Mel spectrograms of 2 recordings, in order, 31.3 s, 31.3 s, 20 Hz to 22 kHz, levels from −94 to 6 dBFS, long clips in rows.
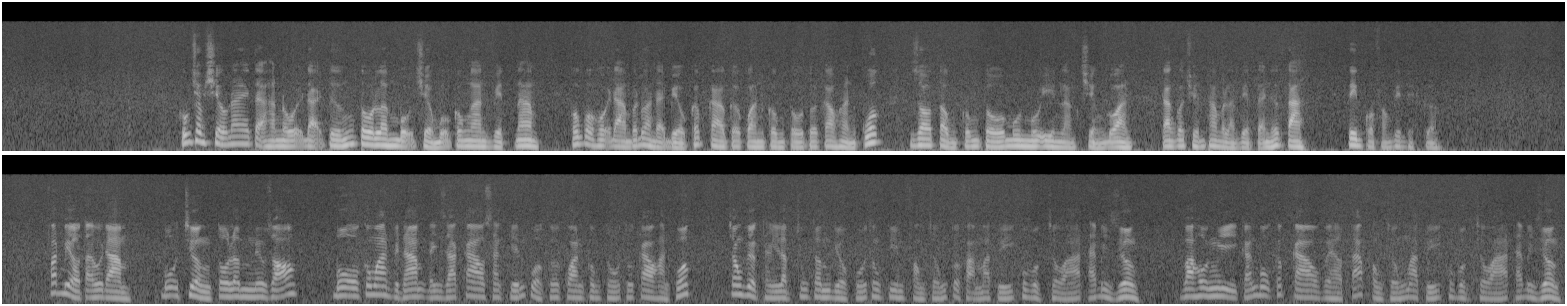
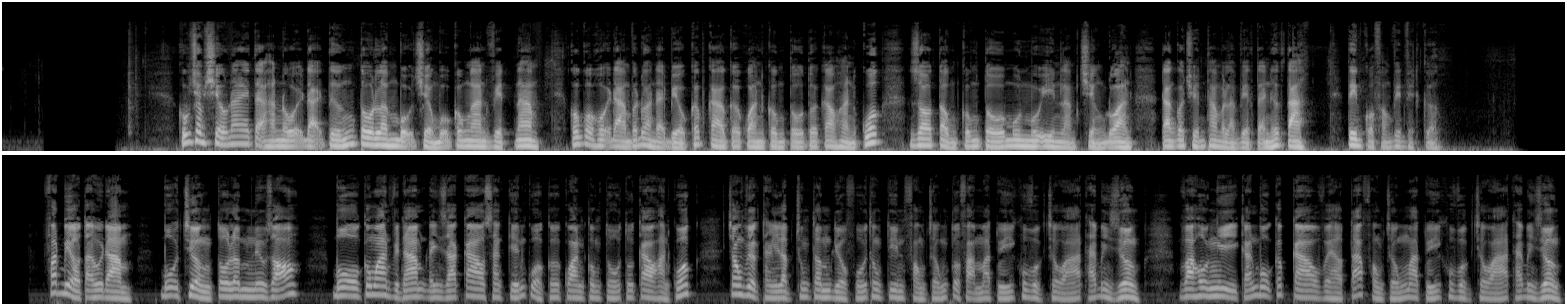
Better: second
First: hiss; noticeable; throughout; 15 dB below the speech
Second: none

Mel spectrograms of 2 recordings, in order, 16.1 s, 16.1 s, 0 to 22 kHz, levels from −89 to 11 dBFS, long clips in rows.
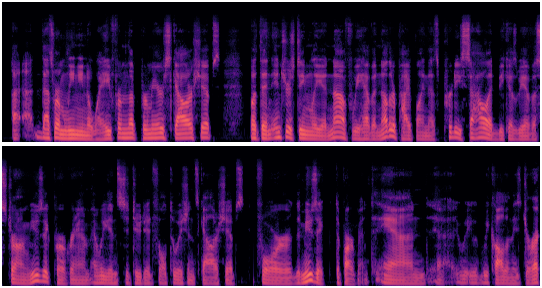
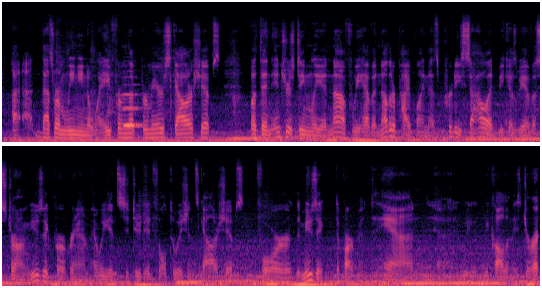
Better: first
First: none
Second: traffic noise; very loud; throughout; as loud as the speech

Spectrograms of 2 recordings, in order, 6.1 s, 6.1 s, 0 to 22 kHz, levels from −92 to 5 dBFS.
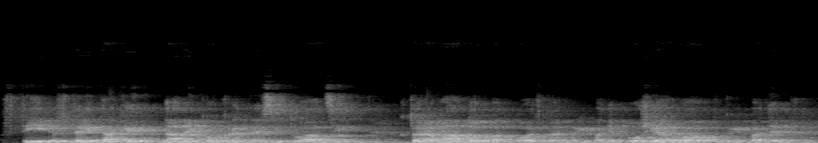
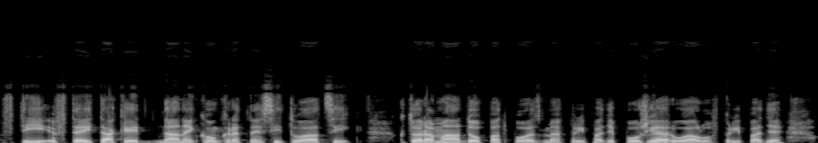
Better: second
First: room echo; noticeable; dies away in 1.5 s // off-mic speech; far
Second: none

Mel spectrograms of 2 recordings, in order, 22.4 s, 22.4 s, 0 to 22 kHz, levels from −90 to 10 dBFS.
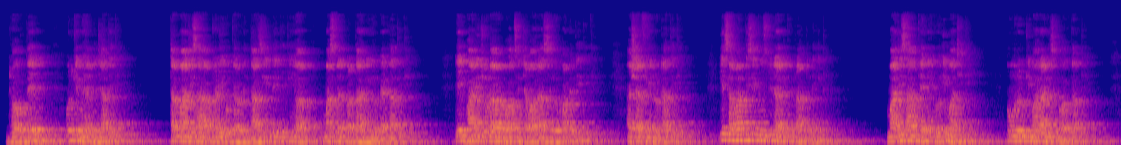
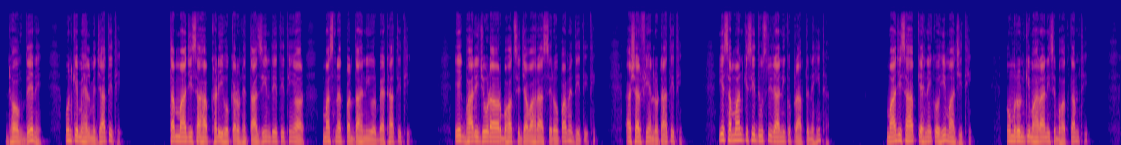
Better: second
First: room echo; strong; dies away in 1.5 s // off-mic speech; far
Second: none

